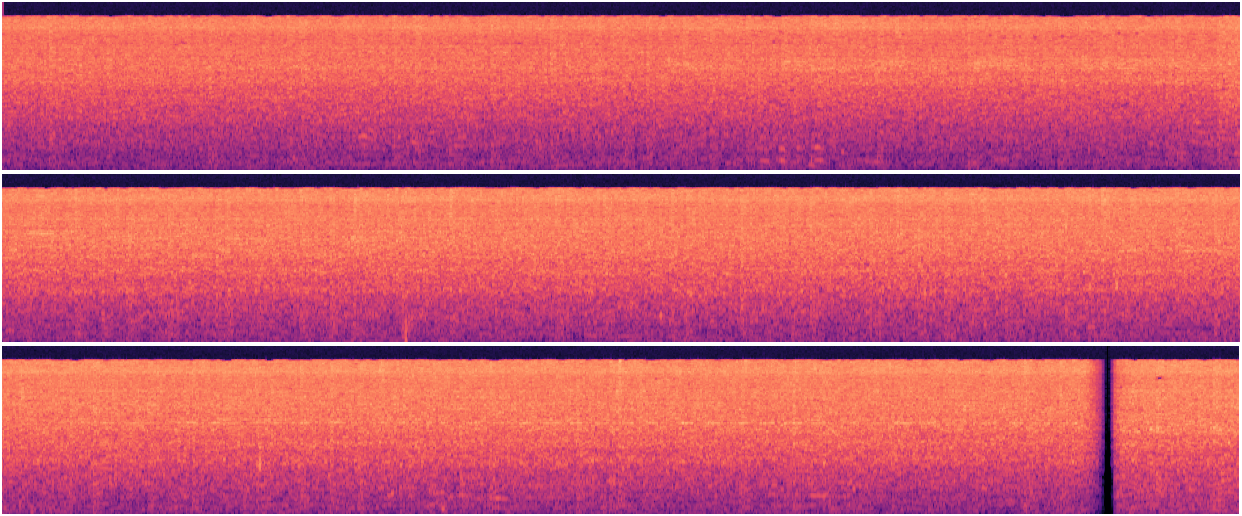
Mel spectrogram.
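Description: A stream rushes and splashes steadily over rocks nearby.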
